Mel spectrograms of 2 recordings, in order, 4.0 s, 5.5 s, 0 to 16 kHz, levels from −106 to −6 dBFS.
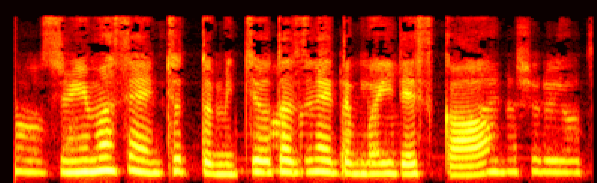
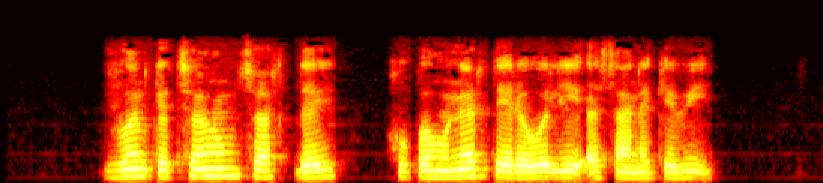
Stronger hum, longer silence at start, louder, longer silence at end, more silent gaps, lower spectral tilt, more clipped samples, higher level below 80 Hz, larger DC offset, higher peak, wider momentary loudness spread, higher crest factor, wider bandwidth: neither; second, 0.1 s vs 0.7 s; second, -22 LUFS vs -17 LUFS; second, 0.1 s vs 0.75 s; neither; second, -5.5 dB/octave vs -8 dB/octave; neither; second, -72 dBFS vs -58 dBFS; neither; second, -6 dBFS vs -2 dBFS; about the same, 11 LU vs 10 LU; about the same, 16 dB vs 16 dB; first, 11.5 kHz vs 6.8 kHz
